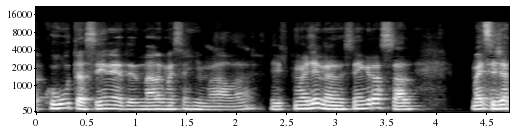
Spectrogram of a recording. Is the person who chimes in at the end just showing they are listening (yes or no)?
yes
